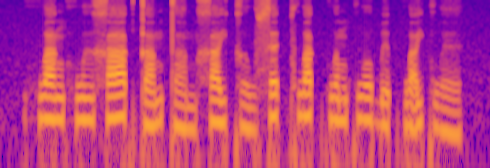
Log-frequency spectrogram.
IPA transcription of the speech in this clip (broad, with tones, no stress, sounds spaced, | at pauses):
h w a˧ ŋ h w ɨ˧ x aː˦˥ k̚ t̪ a˨˦ m t̪ a̤˨˩ m x a˧ j k ə̤˨˩ w s ɛ˦˥ t̚ k w a˦˥ k̚ h w ə˧ m k w o˧ ɓ e˨˩ p̚ h w a̰˧˥ j k w ɛ̤˨˩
